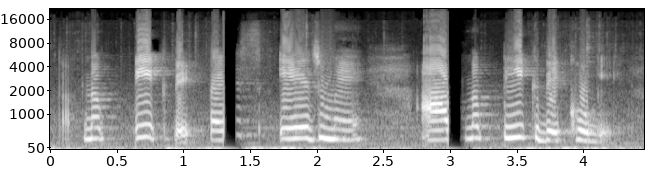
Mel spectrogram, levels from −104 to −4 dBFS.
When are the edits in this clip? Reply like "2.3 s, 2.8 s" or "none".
1.5 s, 3.1 s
